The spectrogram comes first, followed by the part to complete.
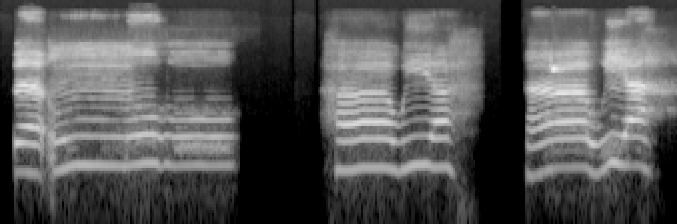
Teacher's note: meme mushaddad, so a meme ghunna sound, and ending the verse with a ha sakin sound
